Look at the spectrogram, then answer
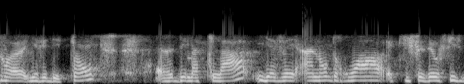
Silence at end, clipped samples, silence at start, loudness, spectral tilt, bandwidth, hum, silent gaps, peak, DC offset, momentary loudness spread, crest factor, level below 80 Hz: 0 s; under 0.1%; 0 s; -14 LUFS; -7.5 dB/octave; 8 kHz; none; none; 0 dBFS; under 0.1%; 4 LU; 14 dB; -56 dBFS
